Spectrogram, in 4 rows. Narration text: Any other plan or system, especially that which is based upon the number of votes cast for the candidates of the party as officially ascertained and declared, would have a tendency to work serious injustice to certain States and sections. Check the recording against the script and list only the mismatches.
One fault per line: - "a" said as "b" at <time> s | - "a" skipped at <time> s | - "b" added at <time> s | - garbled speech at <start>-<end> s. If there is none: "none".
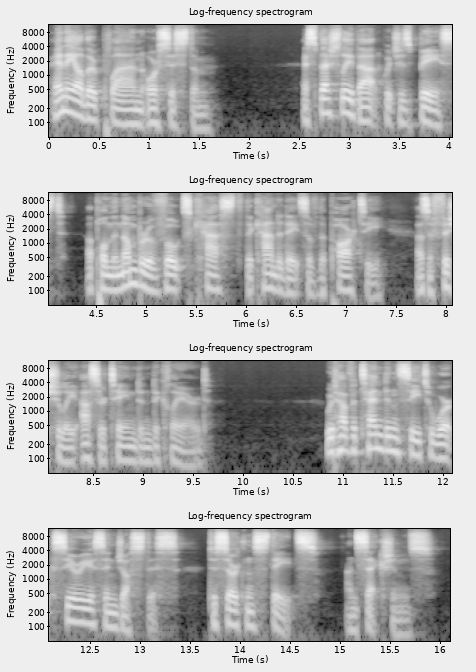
- "for" skipped at 6.0 s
